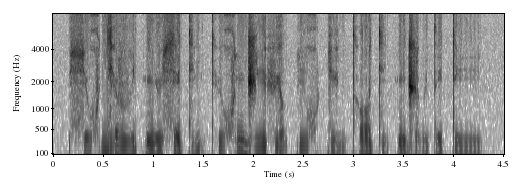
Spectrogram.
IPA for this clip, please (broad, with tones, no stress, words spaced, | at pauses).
sy˨xʷdʲœ˦ vi˨tʲny˨se˨tʲə˦ɡ t̪ʰy˨xʷnd͡ʒi˦fʲɔ˦ ki˦xʷkʲe˦ɡt̪ʰɔ˨ tʲə˨tʲnd͡ʒɔ˨ɡt̪i˦ ti˦˨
